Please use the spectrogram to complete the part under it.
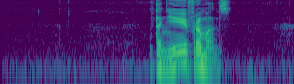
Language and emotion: Russian, neutral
